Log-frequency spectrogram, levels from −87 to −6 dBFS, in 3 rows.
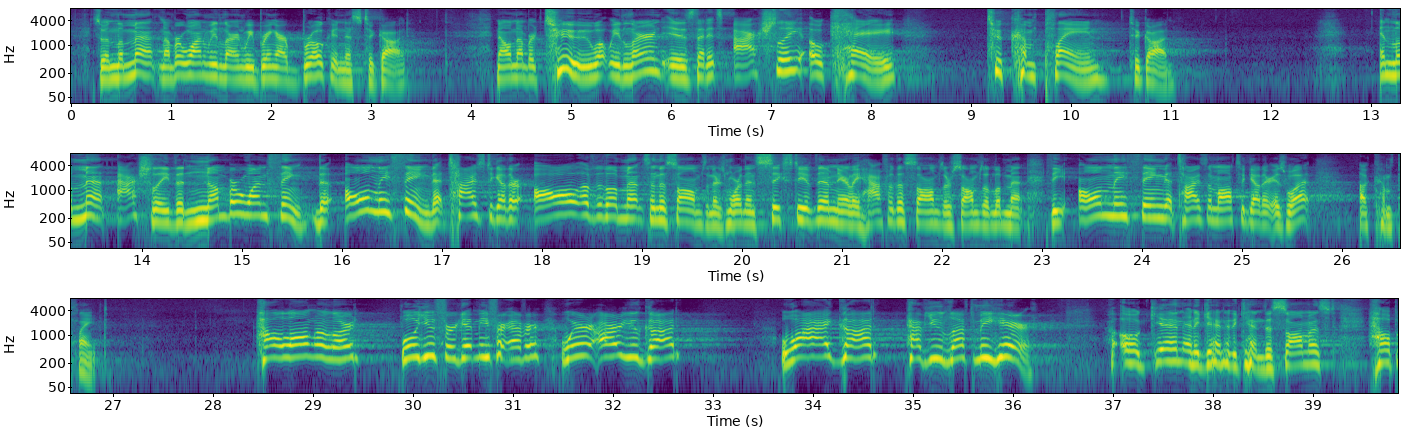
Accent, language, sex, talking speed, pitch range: American, English, male, 160 wpm, 145-230 Hz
